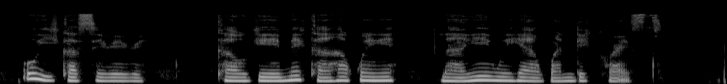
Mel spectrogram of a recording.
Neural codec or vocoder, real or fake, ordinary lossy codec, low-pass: none; real; none; 10.8 kHz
